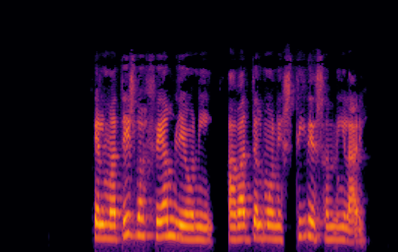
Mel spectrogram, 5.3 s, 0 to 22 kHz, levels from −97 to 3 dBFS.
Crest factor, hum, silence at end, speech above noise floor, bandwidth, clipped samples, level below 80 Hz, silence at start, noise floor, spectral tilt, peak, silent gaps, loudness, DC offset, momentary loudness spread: 18 dB; none; 0.45 s; over 68 dB; 9.2 kHz; under 0.1%; -80 dBFS; 1.25 s; under -90 dBFS; -4 dB/octave; -6 dBFS; none; -23 LUFS; under 0.1%; 10 LU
